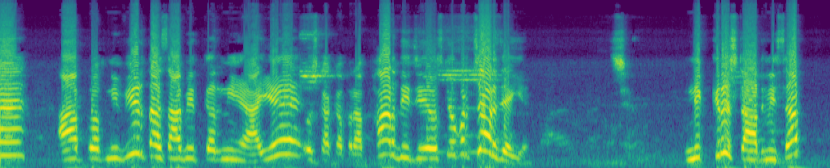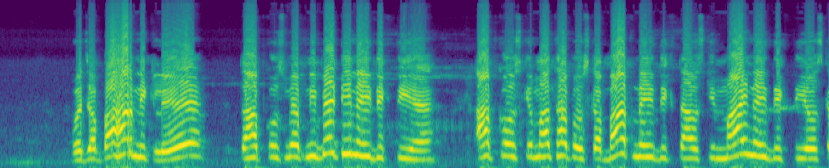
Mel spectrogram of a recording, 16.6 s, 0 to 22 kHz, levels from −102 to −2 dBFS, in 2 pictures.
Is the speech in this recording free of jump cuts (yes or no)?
yes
